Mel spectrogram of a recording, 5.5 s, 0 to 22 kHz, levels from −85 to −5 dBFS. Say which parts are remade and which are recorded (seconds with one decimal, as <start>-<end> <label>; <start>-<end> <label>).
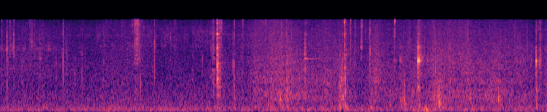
0.0-5.5 recorded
